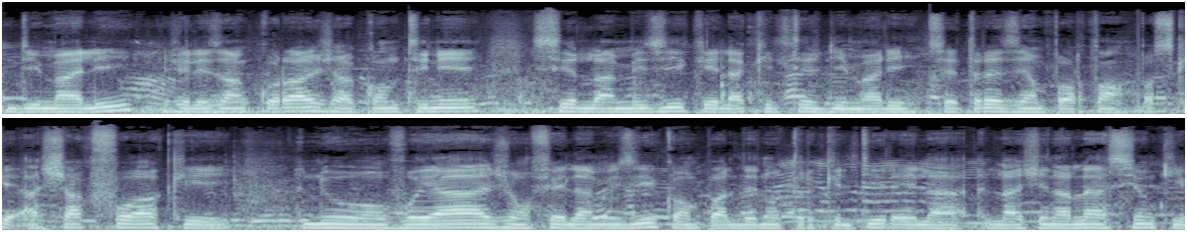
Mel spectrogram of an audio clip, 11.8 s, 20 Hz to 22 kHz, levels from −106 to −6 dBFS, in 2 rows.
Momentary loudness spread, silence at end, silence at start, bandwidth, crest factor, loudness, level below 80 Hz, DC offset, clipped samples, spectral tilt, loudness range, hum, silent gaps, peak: 5 LU; 0 s; 0 s; 16 kHz; 14 dB; -22 LUFS; -46 dBFS; under 0.1%; under 0.1%; -5.5 dB/octave; 1 LU; none; none; -8 dBFS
